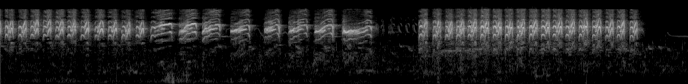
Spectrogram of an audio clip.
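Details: Sunbird lure recording: rapid, high, buzzy notes repeated about four times a second in long runs, broken by a slurred, twisting phrase and a brief pause before the fast series resumes.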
